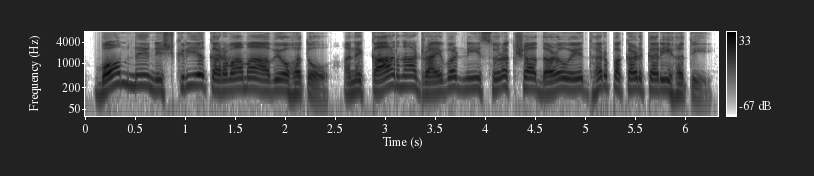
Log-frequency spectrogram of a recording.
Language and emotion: Gujarati, neutral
